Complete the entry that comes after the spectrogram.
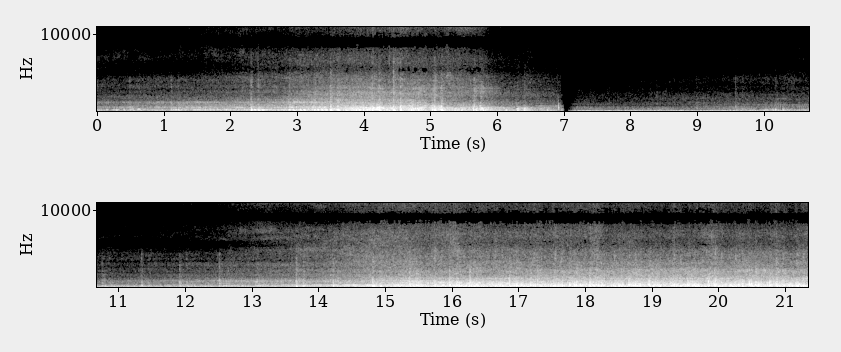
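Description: Meitetsu electric train running on the rails, growing louder as it approaches. The sound breaks off abruptly about seven seconds in. Then a second train approach builds up, loudest near the end as the train passes close by.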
